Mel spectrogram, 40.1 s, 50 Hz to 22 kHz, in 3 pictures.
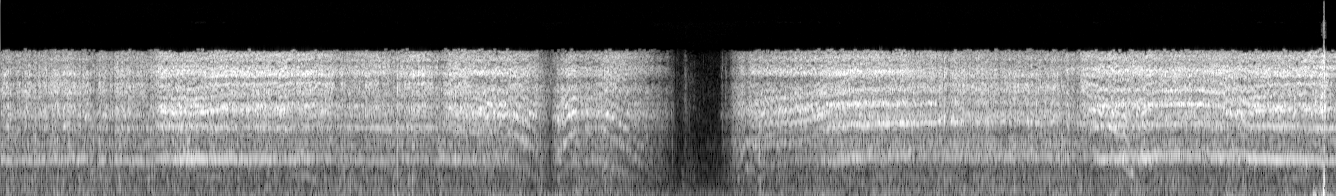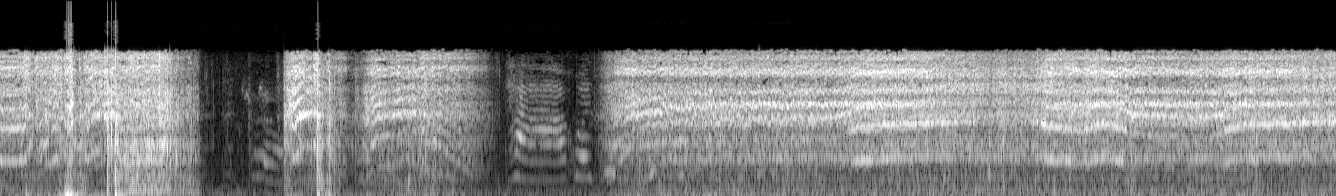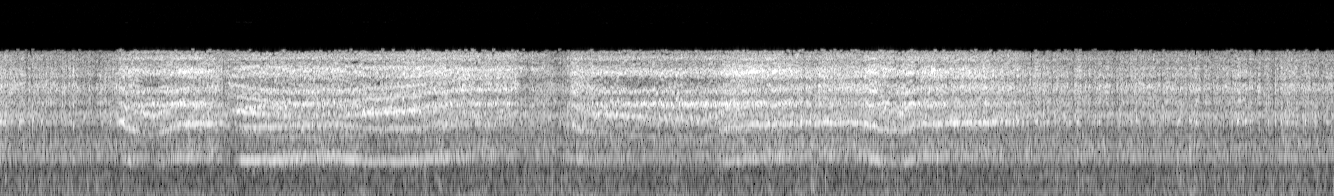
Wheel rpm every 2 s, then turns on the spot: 210, 210, 160, 50, 220, 220, 210, 130, 90, 30, 190, 230, 210, 230, 210, 210, 210, 220, 230, 230.
none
